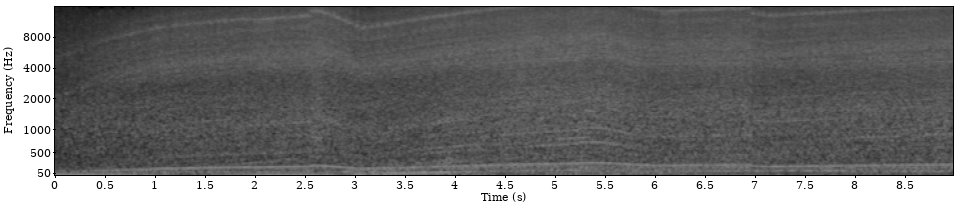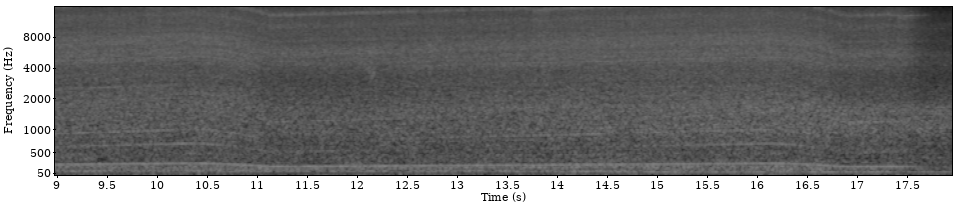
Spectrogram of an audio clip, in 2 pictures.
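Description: Tyres roll along the road with a steady rush.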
